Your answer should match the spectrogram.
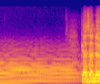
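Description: A live band's last chord held and ringing out, a steady low bass note under it, slowly fading; a man's voice cuts in about one and a half seconds in.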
